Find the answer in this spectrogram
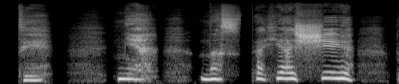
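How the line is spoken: Hoarse wheeze. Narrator (Russian): прохрипел Эдди

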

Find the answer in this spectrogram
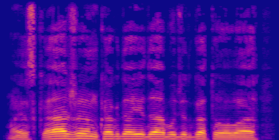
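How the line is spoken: Angry. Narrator (Russian): сказал он сердито

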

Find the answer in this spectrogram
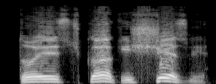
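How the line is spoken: Angry question. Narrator (Russian): Зло глядя на Анею, поинтересовался Герин

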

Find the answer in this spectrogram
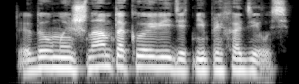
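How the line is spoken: Gloomy snort. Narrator (Russian): мрачно хмыкнул Тирой

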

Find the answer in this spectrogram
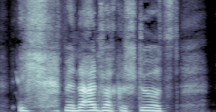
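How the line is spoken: Panting male voice. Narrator (German): erzählt er ihr keuchend

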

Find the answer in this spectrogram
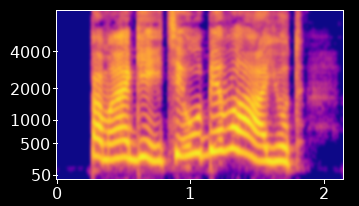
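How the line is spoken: Old woman screaming. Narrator (Russian): вопила бабушка

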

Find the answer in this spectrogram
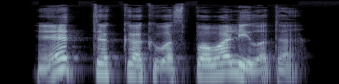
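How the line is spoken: Snorting commander. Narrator (Russian): хмыкнул командир

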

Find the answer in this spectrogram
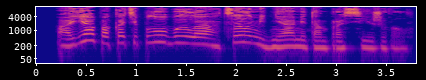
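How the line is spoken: Dreamy sigh. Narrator (Russian): мечтательно вздохнул Виталий

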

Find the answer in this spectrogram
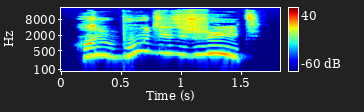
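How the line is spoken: Sobbing, guilt-ridden. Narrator (Russian): Продолжала рыдать несчастная учительница, чувствовавшая себя виноватой

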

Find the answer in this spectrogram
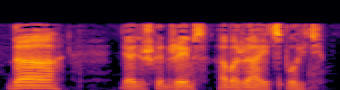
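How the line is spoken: Sighing. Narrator (Russian): вздохнула девушка

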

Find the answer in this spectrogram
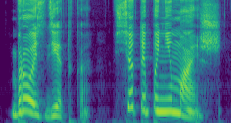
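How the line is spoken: Sharp. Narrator (Russian): резко говорю

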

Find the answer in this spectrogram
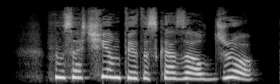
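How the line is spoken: Moan. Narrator (Russian): простонала Триша

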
